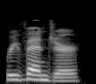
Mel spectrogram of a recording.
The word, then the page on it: revenger: British English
